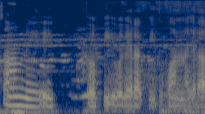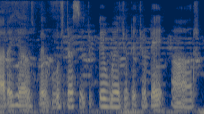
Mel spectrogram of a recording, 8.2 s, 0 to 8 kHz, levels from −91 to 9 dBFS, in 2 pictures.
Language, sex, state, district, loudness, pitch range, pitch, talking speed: Hindi, female, Bihar, Darbhanga, -34 LUFS, 195-265 Hz, 215 Hz, 140 wpm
